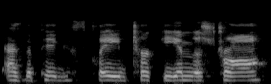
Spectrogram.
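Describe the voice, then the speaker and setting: A woman reading a children's storybook aloud as narrator, expressive and emphatic. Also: mid-range voice, measured pace, dull audio. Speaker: storybook reader.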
